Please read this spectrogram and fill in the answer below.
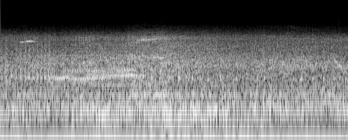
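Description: Steady traffic noise of motorcycles and scooters idling and creeping in a packed traffic jam, a continuous mix of small engines close around the rider.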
